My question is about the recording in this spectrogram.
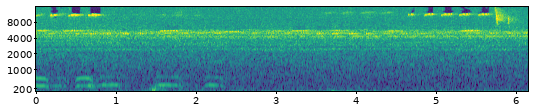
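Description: An owl hooting: a quick series of short, low notes that rise and fall, about two a second, stopping a little over two seconds in. Two low thumps, about one and a half and nearly four seconds in.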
